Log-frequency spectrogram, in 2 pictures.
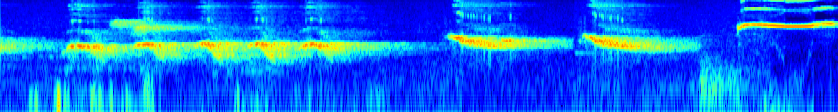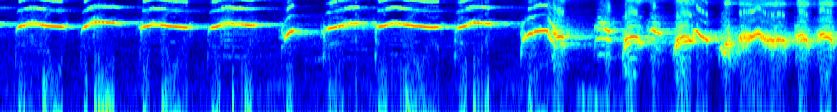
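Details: White-rumped shama with clear sweeping whistles, first low and then higher, followed by a quick, ringing series of high repeated notes and a final scratchy warble.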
